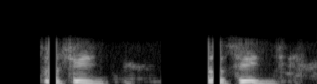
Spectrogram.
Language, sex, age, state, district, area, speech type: Punjabi, male, 18-30, Punjab, Firozpur, rural, conversation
